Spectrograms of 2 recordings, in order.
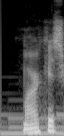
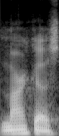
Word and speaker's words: Marcus: Marcus cried when he saw me. I cried when I saw him cry. The officiant mispronounced Marcus as Marcos twice, and we laughed both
